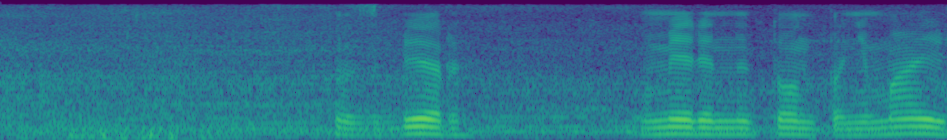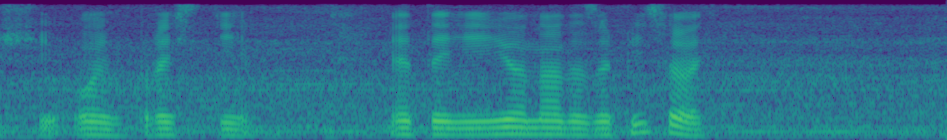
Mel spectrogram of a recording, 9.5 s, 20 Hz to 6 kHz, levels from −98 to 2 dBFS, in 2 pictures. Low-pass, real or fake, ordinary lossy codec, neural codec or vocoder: 5.4 kHz; real; MP3, 48 kbps; none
